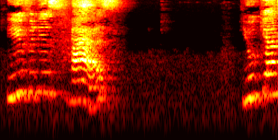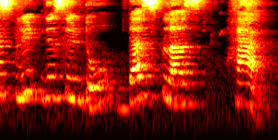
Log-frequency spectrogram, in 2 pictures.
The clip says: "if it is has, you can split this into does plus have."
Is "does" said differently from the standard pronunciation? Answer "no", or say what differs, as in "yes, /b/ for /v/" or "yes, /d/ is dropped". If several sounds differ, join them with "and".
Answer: yes, /s/ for /z/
